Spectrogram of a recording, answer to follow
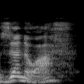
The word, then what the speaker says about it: Zenith: for game to write well I pronounce it Zen ooph I did a lot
